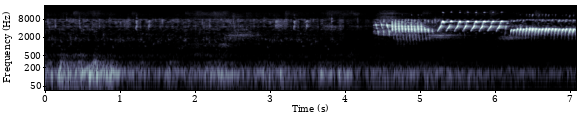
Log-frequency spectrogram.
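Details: Canary lure song to get a quiet canary singing: a low background hum for several seconds, then a sudden loud buzzy phrase breaking into a high pulsed trill and a lower rolling trill.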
